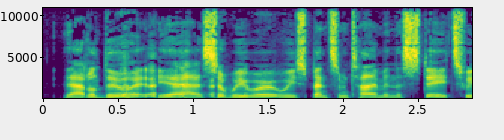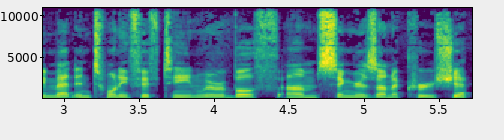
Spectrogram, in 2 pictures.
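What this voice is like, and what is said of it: American accent. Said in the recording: “you do have an accent. You've moved here from Boston”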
